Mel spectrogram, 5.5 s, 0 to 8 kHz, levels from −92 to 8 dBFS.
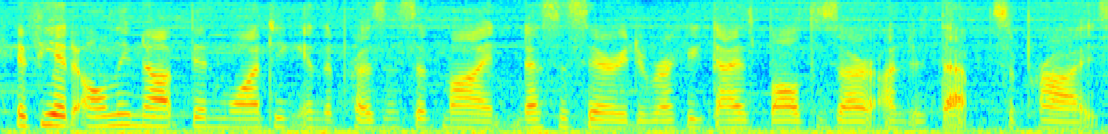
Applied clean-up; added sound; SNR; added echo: none; Bird vocalization, bird call, bird song + Sawing; 11 dB; none.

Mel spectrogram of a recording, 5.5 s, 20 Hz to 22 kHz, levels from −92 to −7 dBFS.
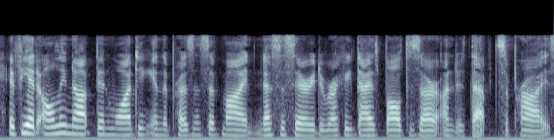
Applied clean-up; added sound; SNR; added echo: none; none; none; none.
